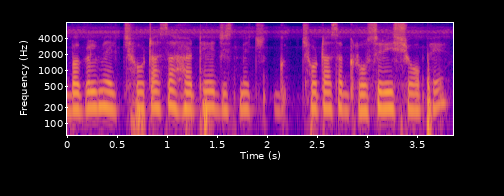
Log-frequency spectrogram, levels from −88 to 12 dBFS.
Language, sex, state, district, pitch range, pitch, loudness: Hindi, female, Arunachal Pradesh, Lower Dibang Valley, 185-200 Hz, 195 Hz, -18 LUFS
